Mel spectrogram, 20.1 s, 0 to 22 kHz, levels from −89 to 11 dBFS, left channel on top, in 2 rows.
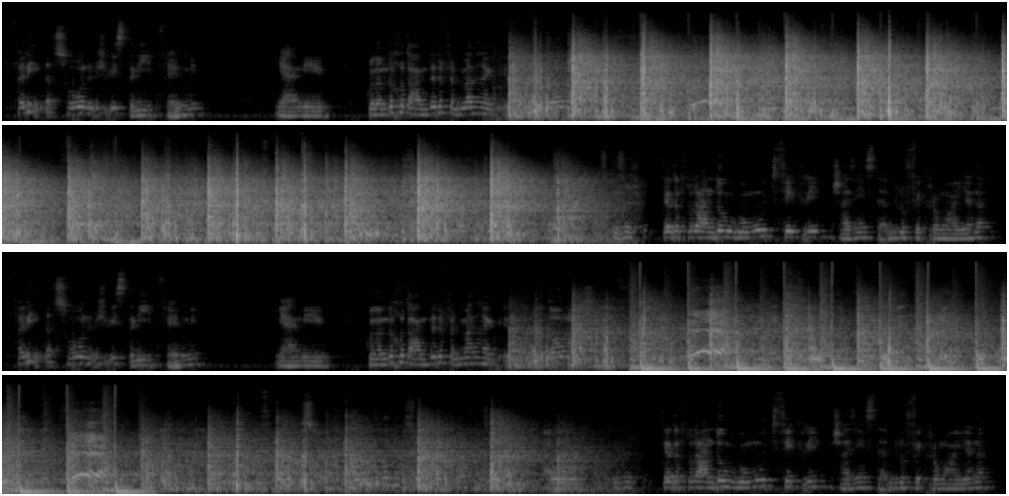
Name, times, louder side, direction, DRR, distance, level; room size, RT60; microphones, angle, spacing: voice 1, 0.1-2.0 2.7-3.3 3.6-6.8 7.3-10.9 11.6-15.2 15.4-16.1 16.6-19.9, left 3 dB, 5° left, 3.3 m, -52 dB
sound 1, 5.1-16.3, left 11 dB, 85° left, 0.3 m, -33 dB
sound 2, 6.3-11.6, right 6 dB, 75° right, 0.6 m, -39 dB
7.9 x 2.8 x 5.7 m
head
